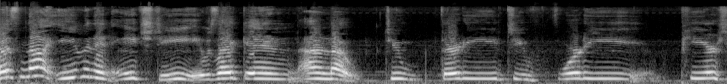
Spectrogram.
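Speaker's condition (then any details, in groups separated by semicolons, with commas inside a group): Cerebral palsy, spastic; from birth, muscle spasms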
